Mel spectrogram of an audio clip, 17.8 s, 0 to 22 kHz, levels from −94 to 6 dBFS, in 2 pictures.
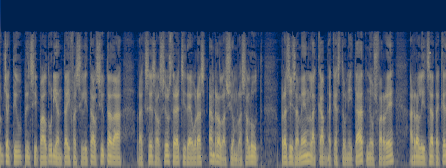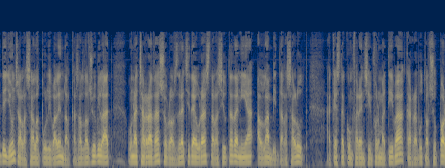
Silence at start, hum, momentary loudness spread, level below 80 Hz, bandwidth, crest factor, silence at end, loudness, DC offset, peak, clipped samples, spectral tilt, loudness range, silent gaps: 0 s; none; 6 LU; -46 dBFS; 11.5 kHz; 20 dB; 0 s; -23 LUFS; under 0.1%; -2 dBFS; under 0.1%; -4.5 dB/octave; 3 LU; none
